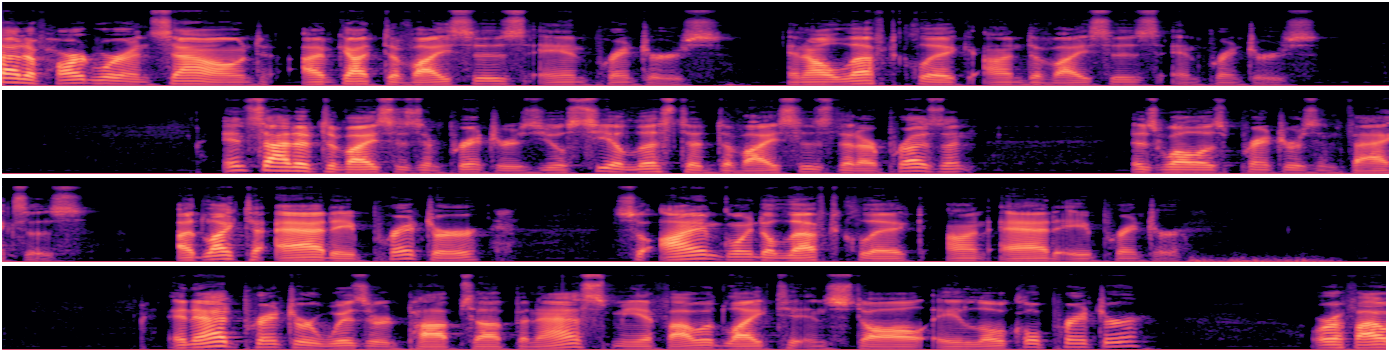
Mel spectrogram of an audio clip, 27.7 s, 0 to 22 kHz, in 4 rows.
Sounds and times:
Speech: 0.0 - 6.6, 8.0 - 11.8, 12.6 - 16.4, 17.0 - 19.9, 21.6 - 26.6, 27.4 - 27.7.

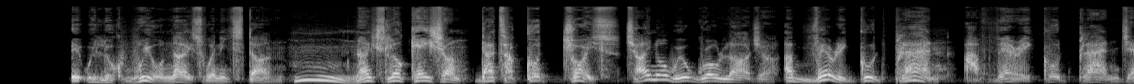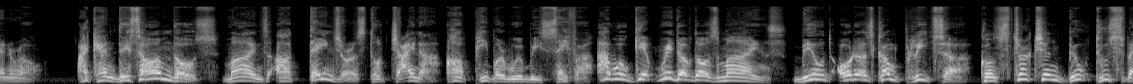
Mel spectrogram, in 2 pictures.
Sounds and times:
Speech: 0.7 - 22.6.

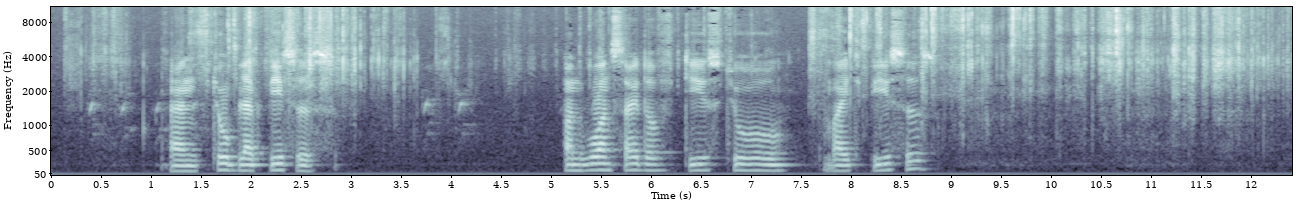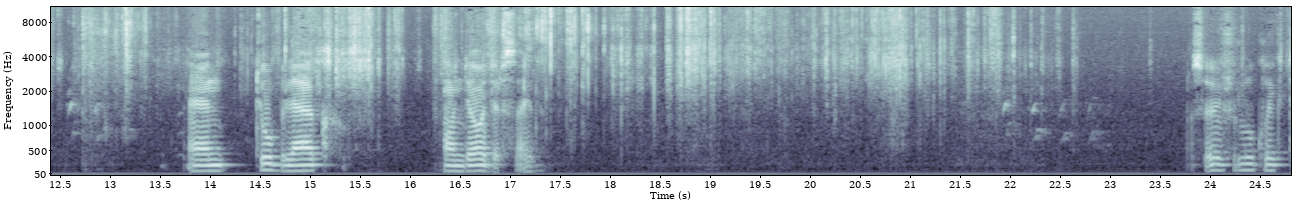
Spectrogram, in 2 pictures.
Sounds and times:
Speech: 1.2 - 2.9, 5.1 - 8.8, 13.8 - 15.3, 16.3 - 17.4, 23.8 - 24.8.

